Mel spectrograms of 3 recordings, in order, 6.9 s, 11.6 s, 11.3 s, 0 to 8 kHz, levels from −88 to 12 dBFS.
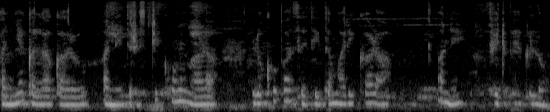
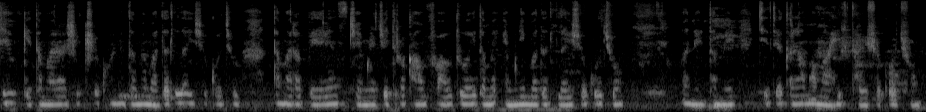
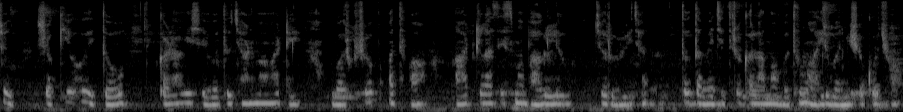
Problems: none marked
